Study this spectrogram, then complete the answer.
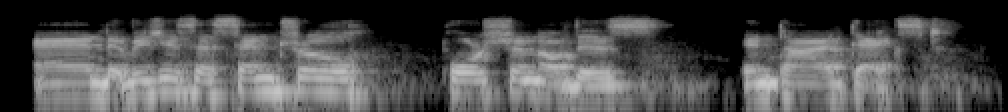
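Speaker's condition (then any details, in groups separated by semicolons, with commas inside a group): No condition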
